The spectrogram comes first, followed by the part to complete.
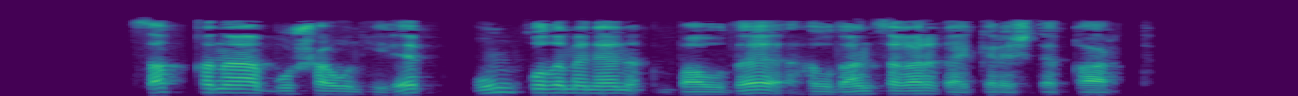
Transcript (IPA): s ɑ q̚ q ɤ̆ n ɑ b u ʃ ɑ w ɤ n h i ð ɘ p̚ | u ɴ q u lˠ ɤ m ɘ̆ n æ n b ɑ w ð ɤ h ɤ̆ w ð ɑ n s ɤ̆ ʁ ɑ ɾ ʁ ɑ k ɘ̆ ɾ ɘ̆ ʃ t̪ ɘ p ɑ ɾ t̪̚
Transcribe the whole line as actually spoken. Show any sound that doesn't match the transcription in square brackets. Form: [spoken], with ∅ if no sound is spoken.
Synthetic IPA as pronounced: s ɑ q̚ q ɤ̆ n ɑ b u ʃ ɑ w ɤ n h i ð ɘ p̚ | u ɴ q u lˠ ɤ m ɘ̆ n æ n b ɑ w ð ɤ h ɤ̆ w ð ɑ n s ɤ̆ ʁ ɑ ɾ ʁ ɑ k ɘ̆ ɾ ɘ̆ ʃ t̪ ɘ [q] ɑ ɾ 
